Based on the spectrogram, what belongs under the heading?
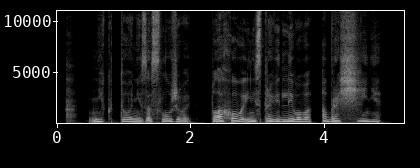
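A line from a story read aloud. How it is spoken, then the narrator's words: Muttered. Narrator (Russian): Пробормотала я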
